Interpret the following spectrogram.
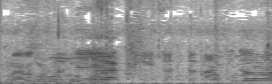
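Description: Voices talking over the fast, even low pulsing of a motor vehicle engine running close by. The pulsing stops right at the end.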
